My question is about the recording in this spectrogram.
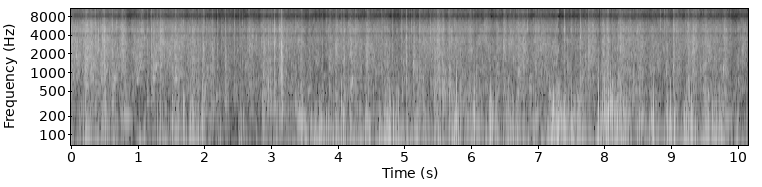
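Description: Water sloshing and splashing around a board floating on the water, with wind rumbling on the microphone.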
